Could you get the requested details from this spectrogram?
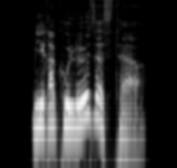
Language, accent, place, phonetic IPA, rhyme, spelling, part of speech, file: German, Germany, Berlin, [miʁakuˈløːzəstɐ], -øːzəstɐ, mirakulösester, adjective, De-mirakulösester.ogg
- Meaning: inflection of mirakulös: 1. strong/mixed nominative masculine singular superlative degree 2. strong genitive/dative feminine singular superlative degree 3. strong genitive plural superlative degree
